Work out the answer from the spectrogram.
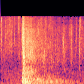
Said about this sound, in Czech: To byl výbuch uvnitř budovy.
